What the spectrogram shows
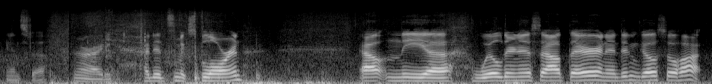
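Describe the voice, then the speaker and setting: A man's voice: a little high, normal speed. Chatty guy out on a frozen lake, easygoing and jokey, bit of wind noise on the action cam. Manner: laid-back, chatty, jokey. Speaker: fishing channel host. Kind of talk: casual outdoor vlog narration. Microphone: body-mounted action camera.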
